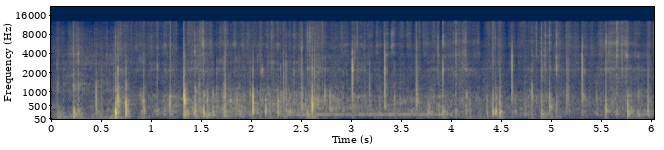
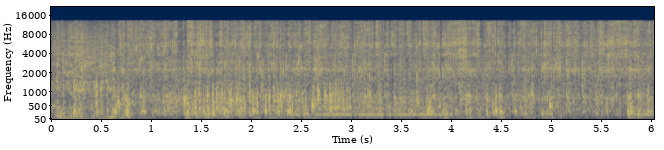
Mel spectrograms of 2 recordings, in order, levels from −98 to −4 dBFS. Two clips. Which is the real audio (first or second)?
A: second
